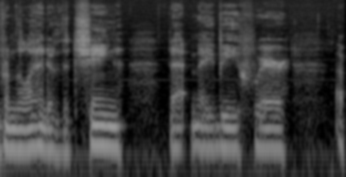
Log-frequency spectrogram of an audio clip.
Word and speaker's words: Qing: That's how you pronounce that uh Qing, by the way, in uh in Pinyin uh transliteration of of Chinese, the Qing dynasty.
